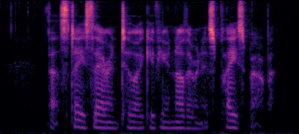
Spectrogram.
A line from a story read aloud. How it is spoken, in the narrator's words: the colonel saying quietly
